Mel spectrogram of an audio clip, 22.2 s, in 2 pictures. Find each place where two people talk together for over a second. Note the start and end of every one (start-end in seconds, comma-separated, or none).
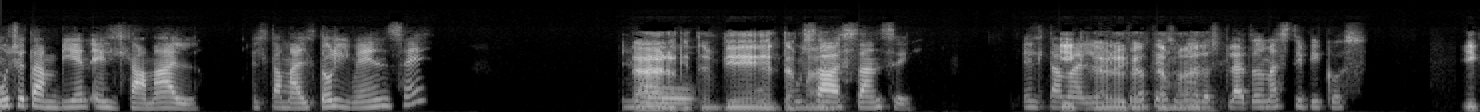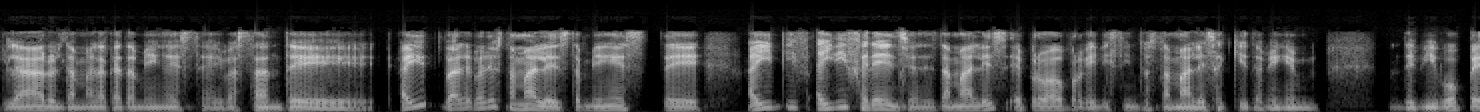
4.7-6.4, 7.9-9.1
